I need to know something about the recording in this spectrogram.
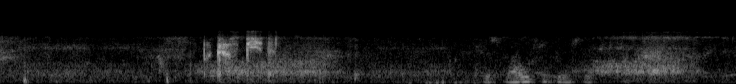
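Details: Adult man snoring during sleep: rough, fluttering breathing with some louder bursts in a quiet room; snoring.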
